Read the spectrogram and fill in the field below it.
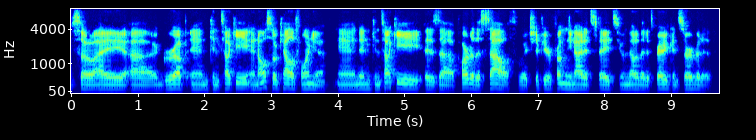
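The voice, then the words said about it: American accent. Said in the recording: “I grew up in the United States, if you can't tell from the accent.”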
